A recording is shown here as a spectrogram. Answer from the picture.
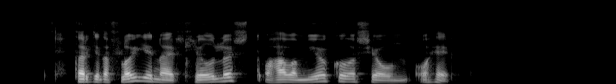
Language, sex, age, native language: Icelandic, male, 40-49, Icelandic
